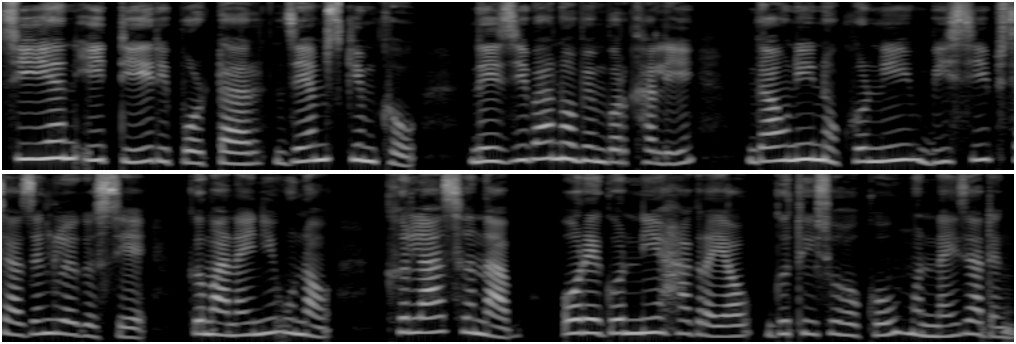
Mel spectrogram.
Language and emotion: Bodo, neutral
